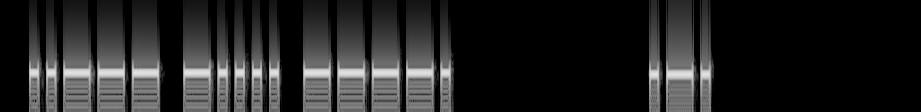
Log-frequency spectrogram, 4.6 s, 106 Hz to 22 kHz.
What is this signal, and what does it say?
Morse code, heard as a keyed tone, about 28 wpm, 700 Hz. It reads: 269 R
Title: Worked All Europe DX Contest - QTC Exchange - 28wpm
